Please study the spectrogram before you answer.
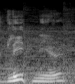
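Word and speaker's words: Gleipnir: The Glyner, pronounced as Gleet near is named after a magical bind from Norse mythology which restrained the legendary wolf Fenrirer.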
